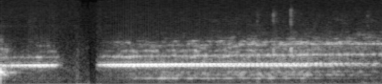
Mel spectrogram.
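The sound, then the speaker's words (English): A steady electronic feedback tone, the echo of a speaker's own voice, hums loudly with a ringing, echoey quality, cutting out briefly near the start before resuming and holding steady. No one speaks. “I, I, I hear you. I hear me. I hear me echo.”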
